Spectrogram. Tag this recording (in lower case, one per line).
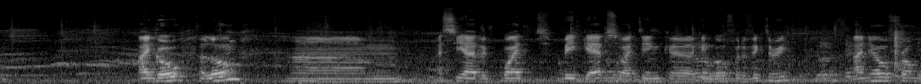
speech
